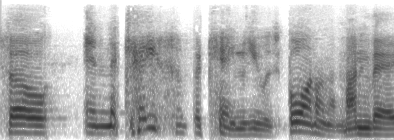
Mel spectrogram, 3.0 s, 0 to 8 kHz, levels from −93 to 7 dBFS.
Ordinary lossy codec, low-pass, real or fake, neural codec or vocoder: AAC, 32 kbps; 7.2 kHz; fake; codec, 16 kHz, 1 kbps, X-Codec, HuBERT features, trained on general audio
